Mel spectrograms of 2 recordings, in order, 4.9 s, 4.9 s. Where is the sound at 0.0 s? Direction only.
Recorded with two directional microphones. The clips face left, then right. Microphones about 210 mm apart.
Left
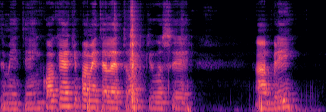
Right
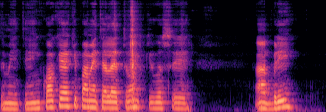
50° right (ahead or behind).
